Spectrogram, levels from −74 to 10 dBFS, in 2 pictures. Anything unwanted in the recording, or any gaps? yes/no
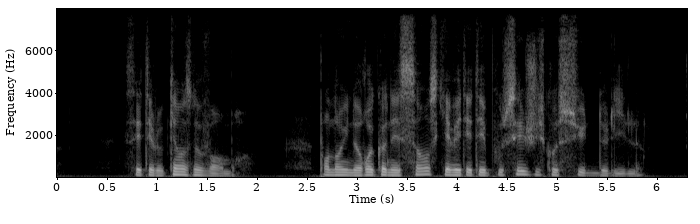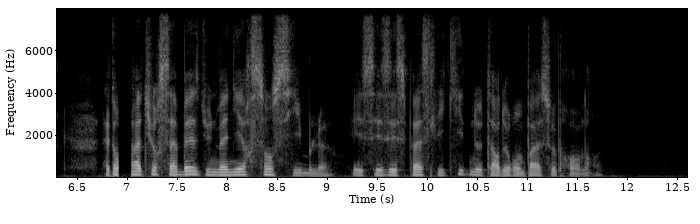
yes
